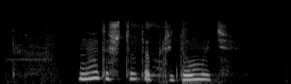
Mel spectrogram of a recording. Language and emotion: Russian, neutral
